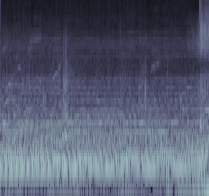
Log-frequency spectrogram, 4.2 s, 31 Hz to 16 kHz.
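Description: Big-block Ford 7.3L Godzilla pushrod V8 in a Cobra Jet Mustang drag car, idling with a deep, steady rumble.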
